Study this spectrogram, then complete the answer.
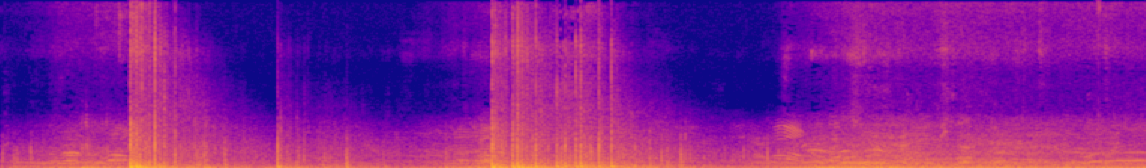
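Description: A crowd of men and women chatters and cheers outdoors.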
